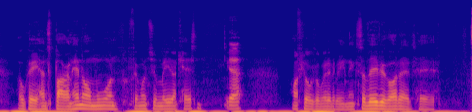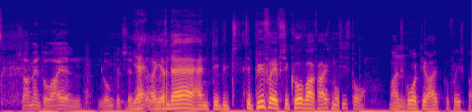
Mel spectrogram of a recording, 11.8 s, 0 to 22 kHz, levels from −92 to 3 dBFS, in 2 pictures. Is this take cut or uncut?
cut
